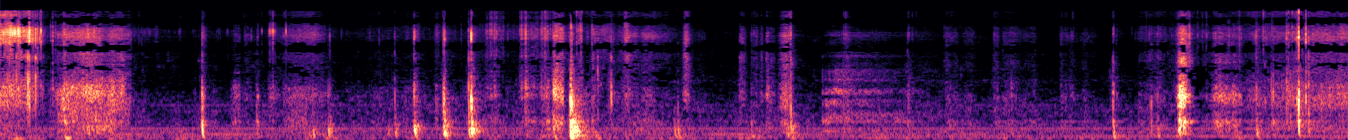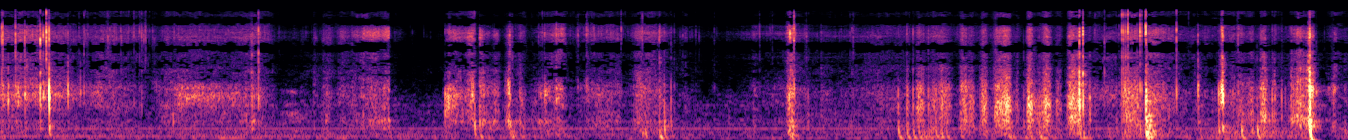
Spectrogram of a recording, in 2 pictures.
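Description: A dull old bayonet blade scraping and slicing through packing tape and cardboard on a shipping box, in irregular scratchy strokes with small clicks and tearing.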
